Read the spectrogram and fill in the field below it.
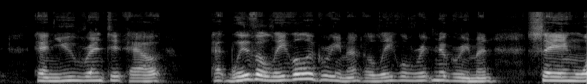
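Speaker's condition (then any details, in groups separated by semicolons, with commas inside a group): No condition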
